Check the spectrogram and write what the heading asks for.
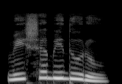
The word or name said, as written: ವಿಷಬಿದಿರು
